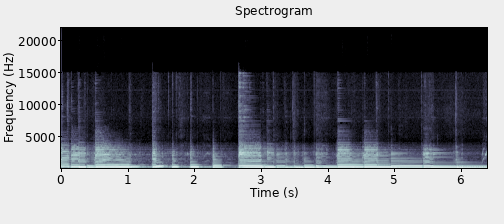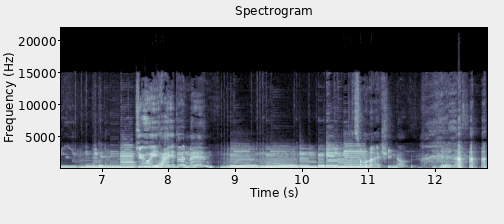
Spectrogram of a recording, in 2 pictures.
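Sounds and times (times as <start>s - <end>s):
melodic electric guitar line with digital plate-like hall reverb: 0.0s - 7.6s, 8.7s - 11.2s
speech: 0.1s - 0.7s, 7.8s - 9.2s, 11.2s - 12.7s
laughter: 11.7s - 12.7s.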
